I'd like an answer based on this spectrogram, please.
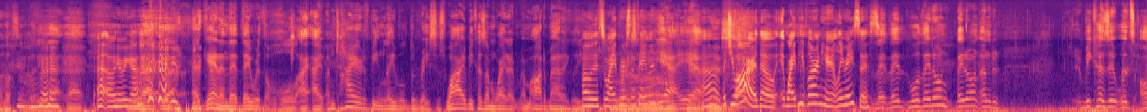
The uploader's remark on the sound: This conversation was recorded outside the Steinbeck Center on a sunny Sunday afternoon.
